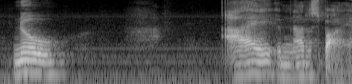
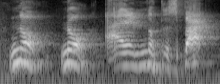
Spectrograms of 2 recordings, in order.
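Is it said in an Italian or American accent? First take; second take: American; Italian. First: It is said in an American accent. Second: It is said mimicking an Italian accent.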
